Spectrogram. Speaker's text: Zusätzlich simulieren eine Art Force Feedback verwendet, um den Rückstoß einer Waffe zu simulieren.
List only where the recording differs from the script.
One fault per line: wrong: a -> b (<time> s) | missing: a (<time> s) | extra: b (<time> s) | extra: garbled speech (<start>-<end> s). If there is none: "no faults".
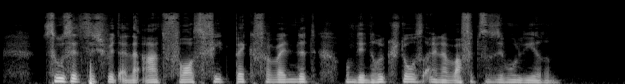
wrong: simulieren -> wird (1.1 s)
